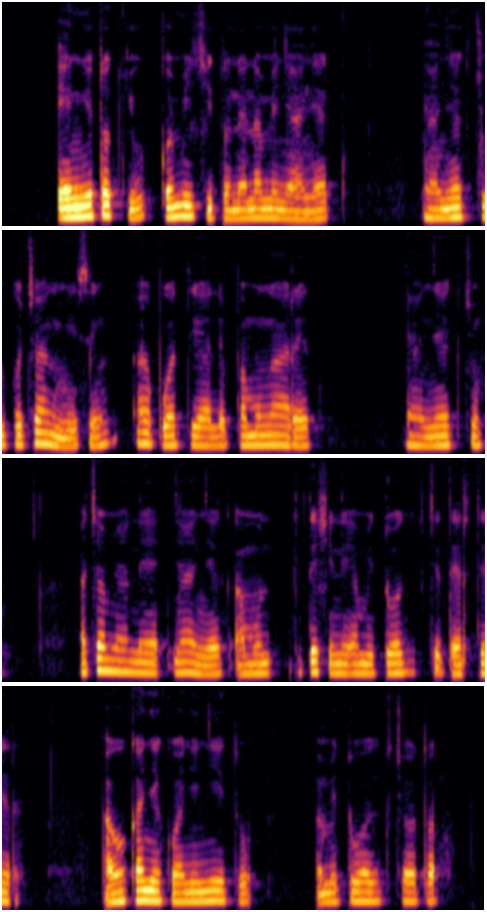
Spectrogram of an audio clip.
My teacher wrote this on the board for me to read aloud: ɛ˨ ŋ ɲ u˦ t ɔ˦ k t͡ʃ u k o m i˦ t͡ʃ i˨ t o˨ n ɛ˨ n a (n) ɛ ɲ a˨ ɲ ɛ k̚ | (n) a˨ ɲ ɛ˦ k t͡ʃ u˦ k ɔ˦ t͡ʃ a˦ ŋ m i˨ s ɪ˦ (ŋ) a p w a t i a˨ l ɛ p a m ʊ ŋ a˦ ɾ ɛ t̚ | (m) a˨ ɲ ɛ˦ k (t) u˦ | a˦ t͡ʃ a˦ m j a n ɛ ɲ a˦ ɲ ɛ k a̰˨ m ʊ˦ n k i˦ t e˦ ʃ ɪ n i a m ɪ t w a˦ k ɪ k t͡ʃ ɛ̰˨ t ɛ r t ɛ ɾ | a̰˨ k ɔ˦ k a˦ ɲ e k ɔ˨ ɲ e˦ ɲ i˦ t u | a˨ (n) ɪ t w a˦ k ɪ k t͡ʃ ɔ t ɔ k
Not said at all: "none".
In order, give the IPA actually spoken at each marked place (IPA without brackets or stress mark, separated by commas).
m, ɲ, ŋ, ɲ, t͡ʃ, m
